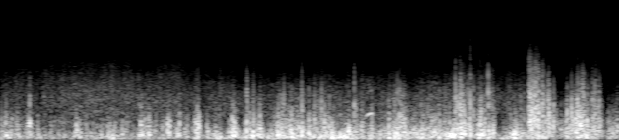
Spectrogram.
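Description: Wind buffeting the phone's microphone: a loud, steady low rumble with irregular gusts, strongest about five seconds in.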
